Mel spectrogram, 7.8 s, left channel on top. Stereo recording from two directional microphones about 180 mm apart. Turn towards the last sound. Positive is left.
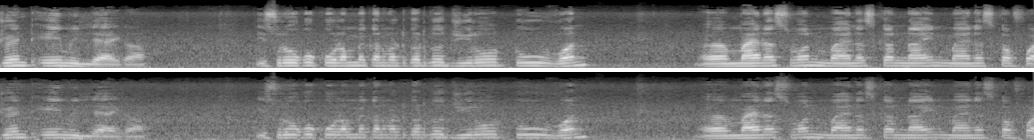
turn(degrees=40)  # may be behind; listen again after turning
